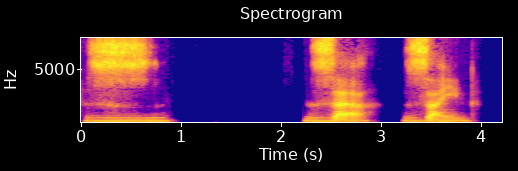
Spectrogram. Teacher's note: In Arabic, this is the only letter, za or zain, which has the Z sound. When we say the Z sound, our teeth are kind of together, our tongue is behind, and we get that sharp Z sound.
